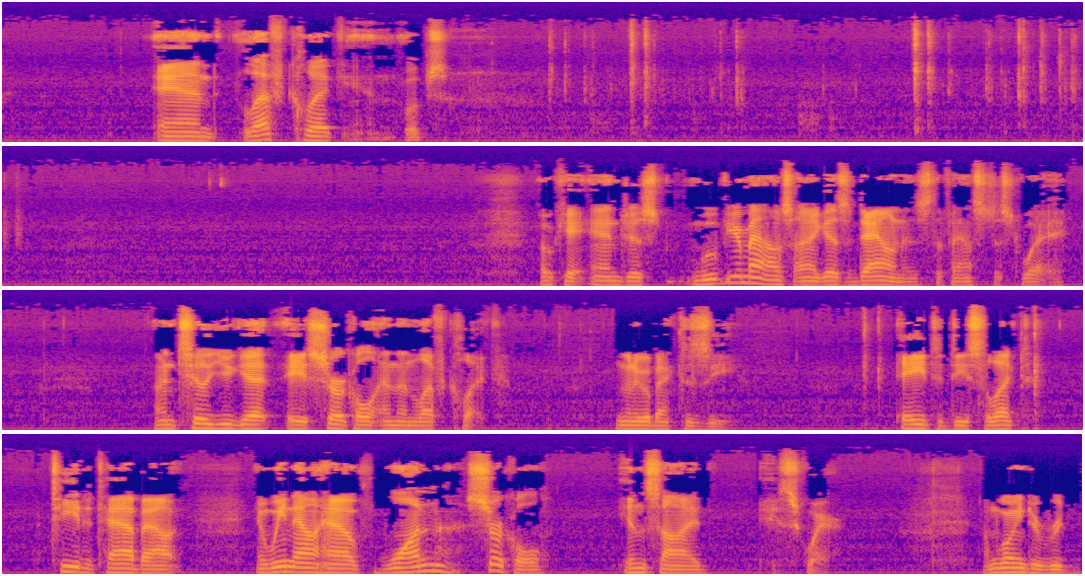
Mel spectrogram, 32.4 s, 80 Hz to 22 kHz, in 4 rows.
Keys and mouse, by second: 4.8 space, 21.3 z, 22.7 a, 23.9 Tab, 26.3 middle click, 29.4 middle click.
